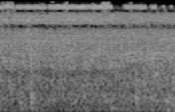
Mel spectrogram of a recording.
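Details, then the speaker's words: Whirlpool Duet Sport front-load washer running after a broken shock absorber leg plastic piece was refitted with tape and tie wraps: steady drone, water sloshing, drum shaking, no banging; normal wash cycle running. "as you can see the whole thing is shaking which is normal i believe"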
